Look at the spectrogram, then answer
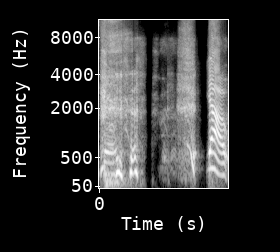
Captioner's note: both laughing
